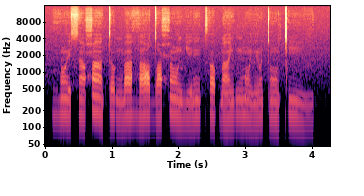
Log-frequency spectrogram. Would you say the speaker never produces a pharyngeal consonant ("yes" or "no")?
no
